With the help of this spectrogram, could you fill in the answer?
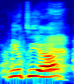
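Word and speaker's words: Meutya: Iya, dia imut, Pren. Harus gitu pronounce-nya. Mutia. Itu harus gitu.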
